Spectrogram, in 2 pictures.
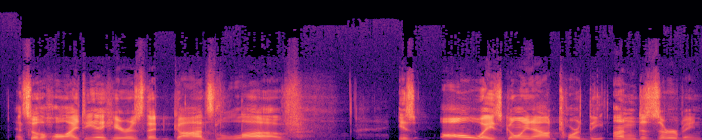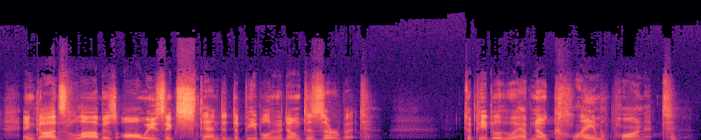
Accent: United States; I'm an American.

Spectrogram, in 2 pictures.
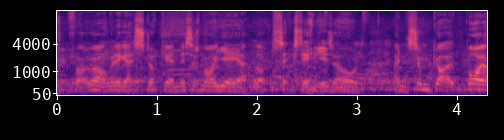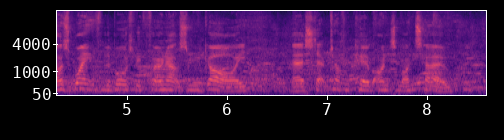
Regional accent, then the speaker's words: Midlands, United Kingdom; I'm from the Midlands, so I live near Coventry, which is right in the middle of the country.

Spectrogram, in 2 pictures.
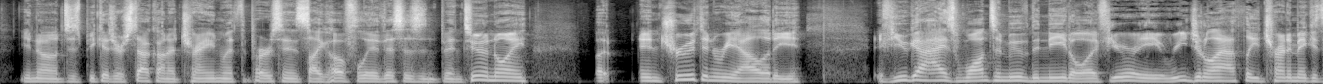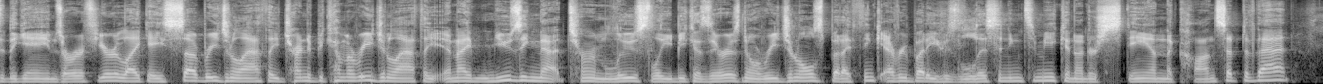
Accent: Las Vegas, Nevada, United States; this kid from Las Vegas

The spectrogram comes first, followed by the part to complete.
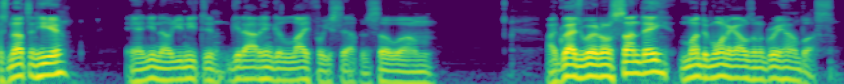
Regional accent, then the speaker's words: Batesville, Mississippi, United States; born or raised there; also born or lived in Houston, Texas; now in Memphis, United States

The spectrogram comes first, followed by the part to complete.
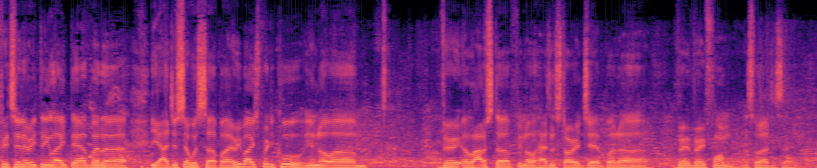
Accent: the Bay Area, California, United States; moved away; I'm from the Bay Area, I'm from California

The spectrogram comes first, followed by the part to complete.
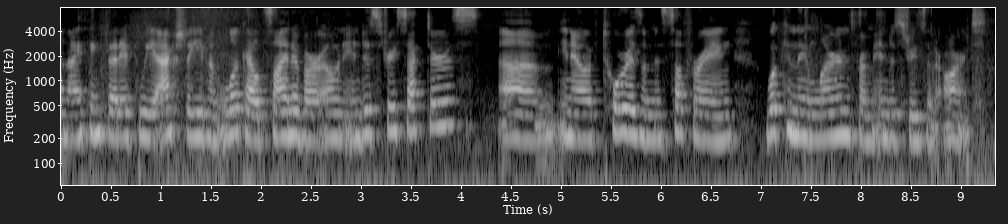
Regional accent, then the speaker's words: Hanson, Massachusetts, United States; I grew up in Massachusetts, and the town I grew up in is called Hanson

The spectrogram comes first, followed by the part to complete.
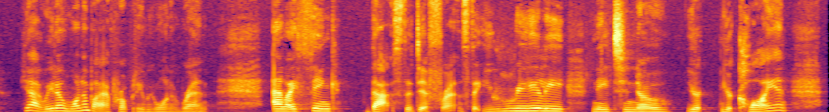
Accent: Australia; born there; accent: American; also born or lived in United States; I'm Australian, so, birth.

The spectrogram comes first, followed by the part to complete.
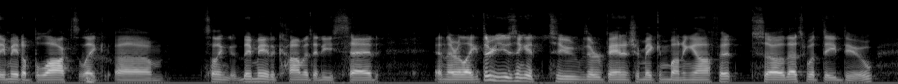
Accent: New Jersey, United States; growing up in Jersey where I did, it was very different because it was a Jets. It was a Giants Mets territory.

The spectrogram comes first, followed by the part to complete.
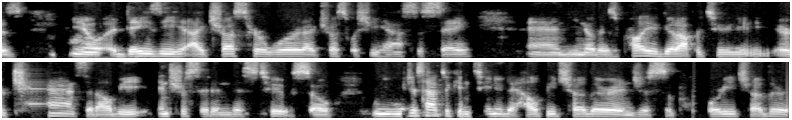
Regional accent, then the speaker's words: Sierra Leone; now in New York, United States; So I was born in Sierra Leone, West Africa

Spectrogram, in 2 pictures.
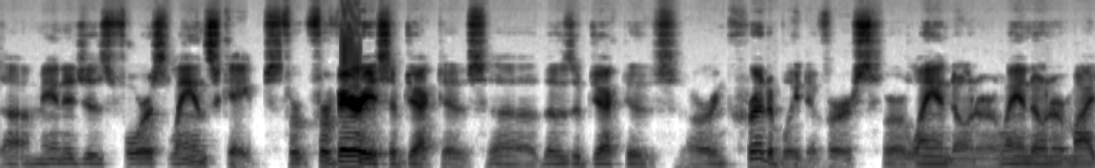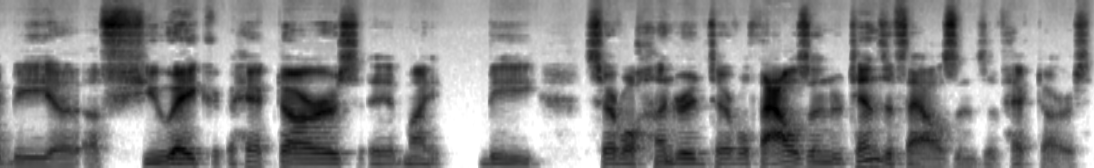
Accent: Indianapolis, Indiana, United States; now in Raleigh, United States; I grew up in Indiana, in the Midwest of the United States, in Indianapolis

